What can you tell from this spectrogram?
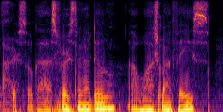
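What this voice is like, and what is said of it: Intimate close-mic radio voice. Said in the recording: “get real intimate, get right into the mic for this one ... use your radio voice.”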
